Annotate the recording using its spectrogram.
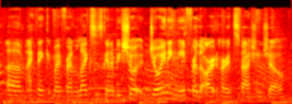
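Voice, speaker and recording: With music in the background, a woman speaks at a fairly quick pace. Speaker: fashion vlogger. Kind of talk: casual vlog chat. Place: street. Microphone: phone near.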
